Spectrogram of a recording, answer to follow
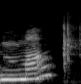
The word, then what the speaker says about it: Monk: But today we have Micheal, am I pronouncing it right? Monk?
